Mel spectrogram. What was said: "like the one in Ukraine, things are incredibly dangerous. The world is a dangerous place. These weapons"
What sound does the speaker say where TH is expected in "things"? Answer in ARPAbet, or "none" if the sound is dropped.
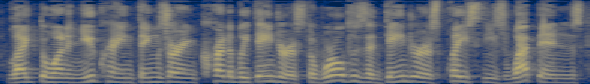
TH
